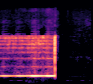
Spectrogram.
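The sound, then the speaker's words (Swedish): A telephone tone sounds as a call is placed to an expert. It is a single steady electronic tone of just under a second that cuts off abruptly into near silence. “Ska vi ringa upp en expert på området? Ja, men det gör vi.”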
